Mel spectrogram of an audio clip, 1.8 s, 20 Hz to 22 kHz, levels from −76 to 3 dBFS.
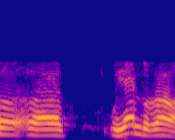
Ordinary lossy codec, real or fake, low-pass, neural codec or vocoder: none; fake; 3.6 kHz; codec, 16 kHz, 4 kbps, FreqCodec, larger model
